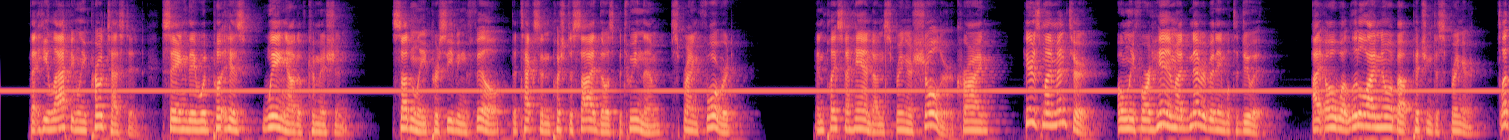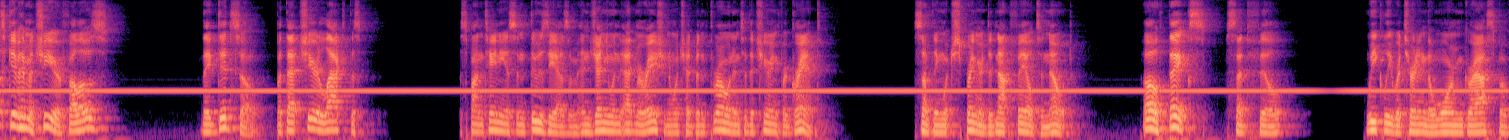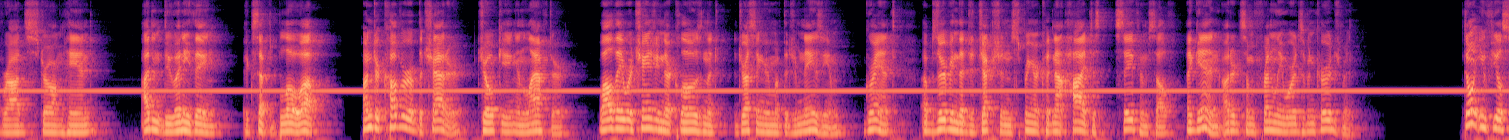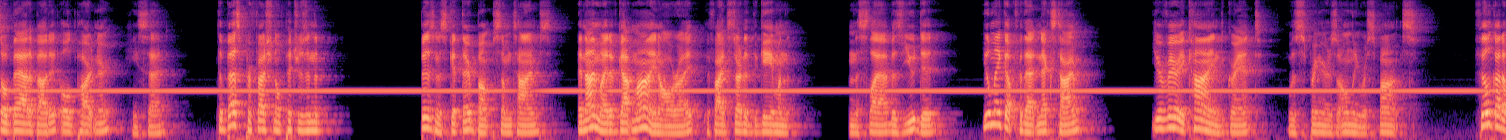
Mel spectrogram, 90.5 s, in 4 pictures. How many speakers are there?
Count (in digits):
1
